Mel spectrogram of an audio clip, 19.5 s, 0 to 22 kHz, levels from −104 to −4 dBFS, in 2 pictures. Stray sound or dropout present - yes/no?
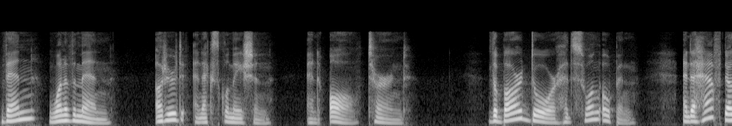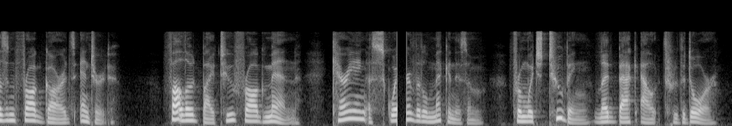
yes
